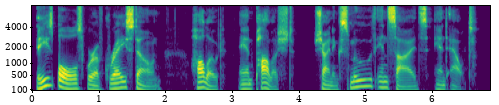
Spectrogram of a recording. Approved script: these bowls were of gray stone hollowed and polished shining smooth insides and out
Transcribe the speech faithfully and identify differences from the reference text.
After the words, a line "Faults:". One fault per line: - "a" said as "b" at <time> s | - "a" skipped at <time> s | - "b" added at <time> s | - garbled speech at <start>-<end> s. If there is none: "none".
these bowls were of gray stone hollowed and polished shining smooth insides and out
Faults:
none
